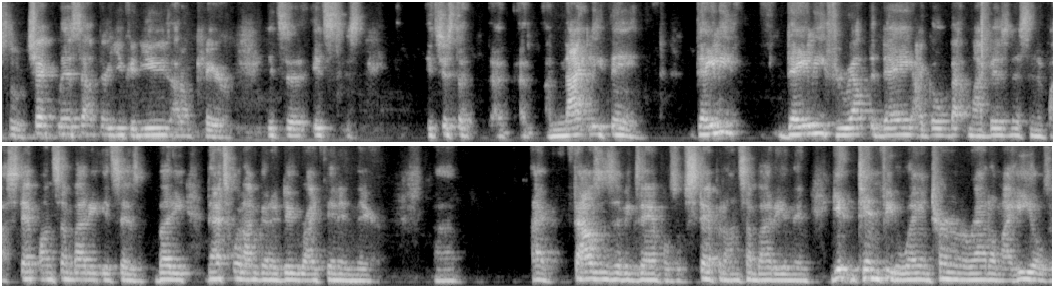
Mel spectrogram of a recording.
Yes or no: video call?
yes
